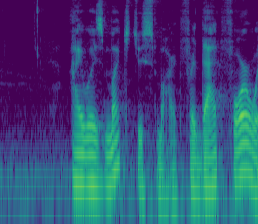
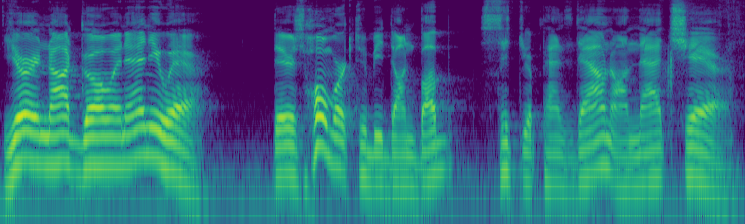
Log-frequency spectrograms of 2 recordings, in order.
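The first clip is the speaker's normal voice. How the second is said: loud, slow, bossy order; tough hunch; 2 semitones higher, 6 dB louder than usual. Acted. Tough hunch orders the boy to his homework. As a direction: lay down the law like a tough boss. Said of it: "a real tough hunch informed me".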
